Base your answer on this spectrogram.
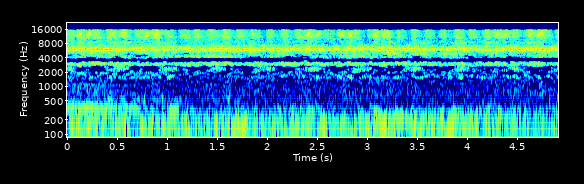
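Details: Night chorus of crickets in a village, an unbroken shrill, shimmering trill that throbs in fast even pulses, with nothing else heard over it.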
